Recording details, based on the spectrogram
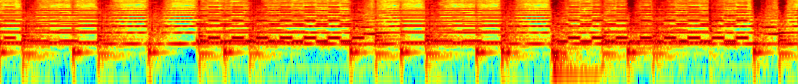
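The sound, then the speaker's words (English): A mobile phone rings with a musical ringtone, a bright repeating melody over a steady percussive beat, playing loudly and continuously throughout with no one talking. “Oh, my other phone's ringing.”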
